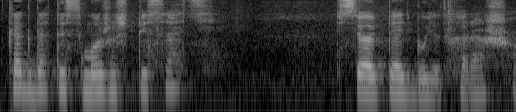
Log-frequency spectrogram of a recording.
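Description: A woman's voice: medium pitch, fairly even intonation, measured pace, darkish tone, slightly rough. An actress playing a devoted, anxious young nurse caring for her sick husband in a Soviet radio drama. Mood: tender, consoling.

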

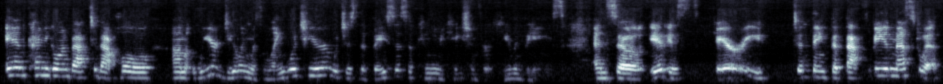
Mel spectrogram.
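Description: A woman's voice: medium pitch, very animated, normal speed. A woman panelist talking thoughtfully and a little hesitantly over a video call. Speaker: college faculty panelist. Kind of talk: panel discussion. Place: home room, close to computer on video call. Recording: slightly dull video-call audio.

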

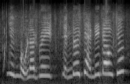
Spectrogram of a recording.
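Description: A woman's voice: very high-pitched, a little fast, lo-fi sound, a little hiss or hum. A woman voicing an anxious, devoted young fairy-tale heroine in a cartoon, earnest and plaintive.

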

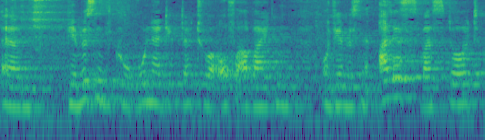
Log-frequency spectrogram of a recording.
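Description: Older woman, panel speaker, halting earnest delivery, long hall reverb, background noise. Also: medium pitch, fairly even intonation. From East Germany. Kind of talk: self-introduction at a panel discussion. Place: large conference room indoors. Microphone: table gooseneck microphone.

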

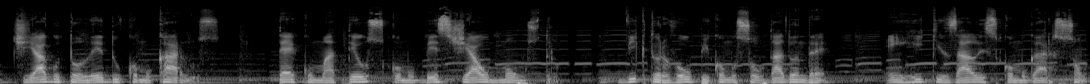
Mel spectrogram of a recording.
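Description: Brazilian man, announcer, scripted credits read, lowish pitch, slow pace, music behind.

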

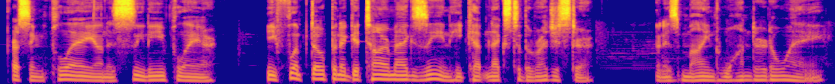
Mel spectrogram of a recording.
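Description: A man's voice: low voice, steady tone, normal speed, dark tone, dry recording. A man reading scripted story narration for a visual novel. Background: background music.

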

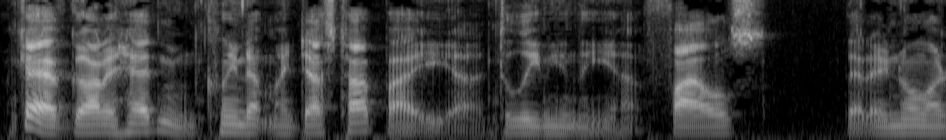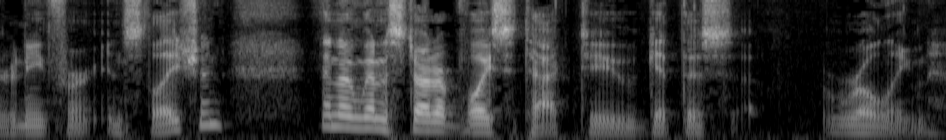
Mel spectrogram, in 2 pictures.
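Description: Low, gravelly man giving a tutorial. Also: expressive, brisk, dry recording. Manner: informal, step-by-step instructing. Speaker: software tutorial presenter. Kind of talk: casual screen-recorded tutorial.

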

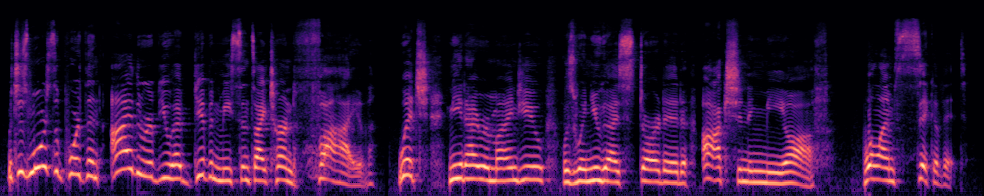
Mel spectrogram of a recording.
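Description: A woman's voice: on the high side, darkish tone, natural voice. A young woman playing a defiant, foul-mouthed biker girlfriend in a scripted audio roleplay, with emphatic, dramatic delivery.

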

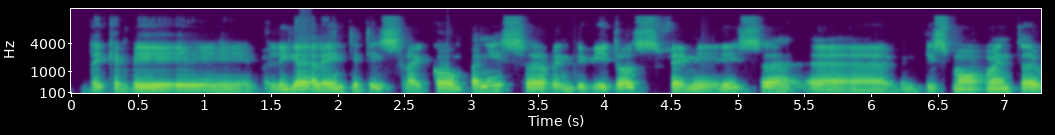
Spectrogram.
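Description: Halting deep-voiced man on a video call. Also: darkish tone. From Italy. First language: Italian. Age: middle-aged. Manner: halting, many filler pauses. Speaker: interview guest, entrepreneur. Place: indoor room, light walls. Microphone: video call laptop mic.

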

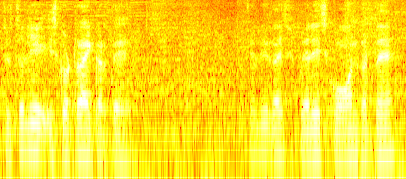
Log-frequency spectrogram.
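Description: Young man, even-toned higher voice. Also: moderate pace, music in the background. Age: young adult. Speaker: vlogger. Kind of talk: casual vlog narration to viewers. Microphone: phone at arm's length.

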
